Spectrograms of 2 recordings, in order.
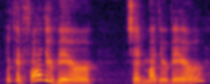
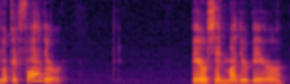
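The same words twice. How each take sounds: First: There is a pause after "Father Bear". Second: There is no pause after "Father Bear". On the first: The speaker calls it right. "take a breath here" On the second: The speaker calls it wrong.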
